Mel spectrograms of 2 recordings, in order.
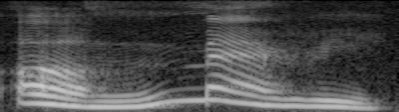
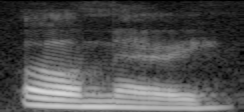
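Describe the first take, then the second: First: Slow, much higher, stretched-out wonder; awed cry. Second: A higher, much louder delighted gasp; excited cry. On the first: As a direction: draw it out in amazement. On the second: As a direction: cry out in happy surprise. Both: A narrator's reading. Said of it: "cried Babs".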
